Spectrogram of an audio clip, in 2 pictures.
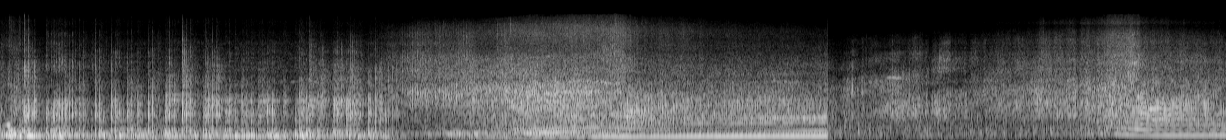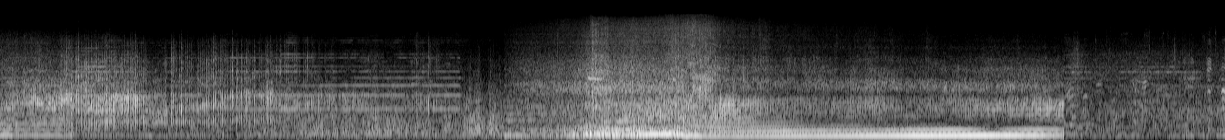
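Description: Subaru Impreza rally car's turbocharged flat-four engine revving hard, its pitch climbing again and again as it pulls through the gears. The sound breaks off abruptly a few times. The first few seconds are a rougher, rattling run at lower revs.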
